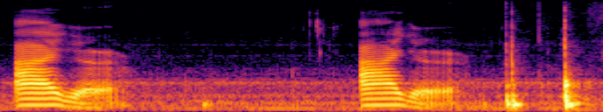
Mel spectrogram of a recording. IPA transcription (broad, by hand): aɪə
